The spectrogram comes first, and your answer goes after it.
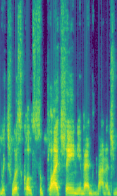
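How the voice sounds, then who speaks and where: A man with an Italian accent is recorded in dry, close sound with no echo. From Italy. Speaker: tech company founder and CEO. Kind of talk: interview. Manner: halting, many fillers and repeats.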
